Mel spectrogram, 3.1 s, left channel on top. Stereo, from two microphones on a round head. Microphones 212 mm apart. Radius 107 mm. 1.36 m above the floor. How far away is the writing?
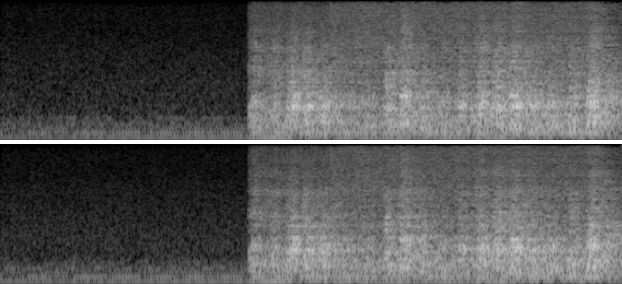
About 1.8 m.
